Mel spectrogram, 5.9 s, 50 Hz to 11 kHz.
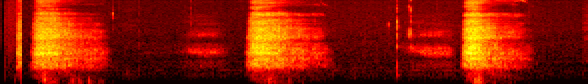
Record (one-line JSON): {"exhalation_length": "5.9 s", "exhalation_amplitude": 10598, "exhalation_signal_mean_std_ratio": 0.39, "survey_phase": "alpha (2021-03-01 to 2021-08-12)", "age": "45-64", "gender": "Female", "wearing_mask": "No", "symptom_none": true, "smoker_status": "Current smoker (11 or more cigarettes per day)", "respiratory_condition_asthma": false, "respiratory_condition_other": false, "recruitment_source": "REACT", "submission_delay": "1 day", "covid_test_result": "Negative", "covid_test_method": "RT-qPCR"}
